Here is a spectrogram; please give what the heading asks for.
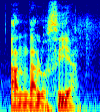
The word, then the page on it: Andalusia: Spanish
